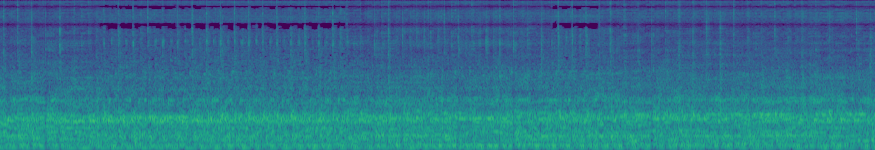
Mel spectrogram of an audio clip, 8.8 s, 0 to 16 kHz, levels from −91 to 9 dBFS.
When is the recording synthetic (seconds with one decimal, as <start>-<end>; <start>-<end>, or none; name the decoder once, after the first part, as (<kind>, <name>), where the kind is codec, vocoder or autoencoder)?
0.0-1.0 (codec, SNAC); 3.5-5.5; 6.0-8.8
